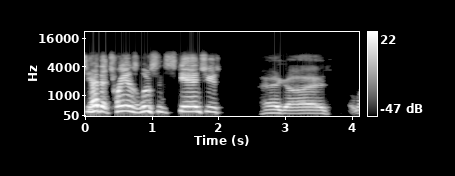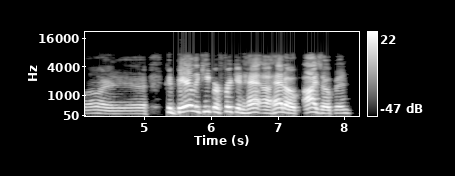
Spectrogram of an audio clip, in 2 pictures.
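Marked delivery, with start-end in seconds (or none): 2.7-5.1 low, soft, slow sleepy mimic; doped-up drawl in a low soft voice; mock drowsy Lauren. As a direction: imitate her half-asleep greeting. Mocking sister's drowsy intro.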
